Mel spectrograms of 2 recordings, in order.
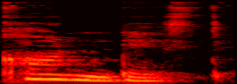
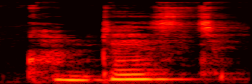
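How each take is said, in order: First: The stress is on the first syllable. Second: The stress is on the second syllable. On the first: It is used as a noun. "not contest is a noun" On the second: It is used as a verb. "Contest is a verb, it will fall on the second syllable"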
